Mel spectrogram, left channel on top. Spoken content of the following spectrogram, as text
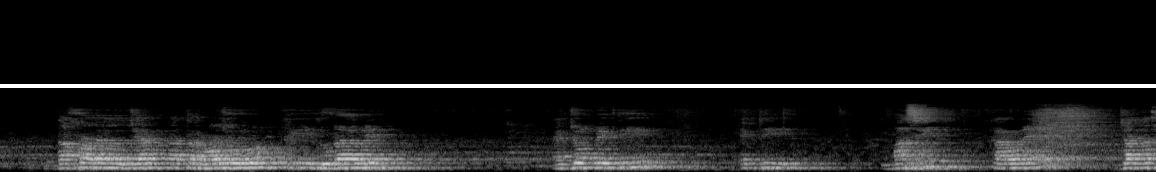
দাখালাল জান্নাতা রাজুলুন ফি যুবাবিন, একজন ব্যক্তি একটি মাছির কারণে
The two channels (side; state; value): left; silent; digital silence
